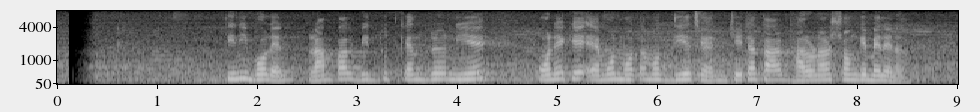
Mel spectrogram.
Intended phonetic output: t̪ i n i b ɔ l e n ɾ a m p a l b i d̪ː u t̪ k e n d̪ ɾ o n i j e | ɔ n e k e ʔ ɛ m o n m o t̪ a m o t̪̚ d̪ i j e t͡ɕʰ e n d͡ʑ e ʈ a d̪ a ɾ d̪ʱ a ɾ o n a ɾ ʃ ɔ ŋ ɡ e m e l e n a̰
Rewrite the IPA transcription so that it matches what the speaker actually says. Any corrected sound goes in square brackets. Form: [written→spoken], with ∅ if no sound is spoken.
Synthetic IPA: t̪ i n i b ɔ l e n ɾ a m p a l b i d̪ː u t̪ k e n d̪ ɾ o n i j e | ɔ n e k e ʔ ɛ m o n m [o→ɔ] t̪ a m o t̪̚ d̪ i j e t͡ɕʰ e n d͡ʑ e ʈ a [d̪→t̪] a ɾ d̪ʱ a ɾ o n a ɾ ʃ ɔ ŋ ɡ e m e l e n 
